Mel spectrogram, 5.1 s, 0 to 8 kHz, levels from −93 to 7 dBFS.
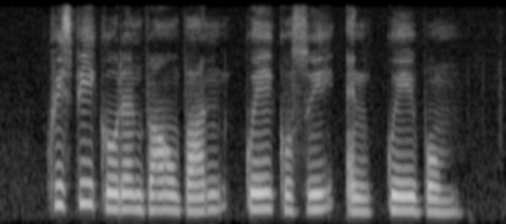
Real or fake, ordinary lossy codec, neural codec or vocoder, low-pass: fake; none; vocoder, 22.05 kHz, 80 mel bands, Vocos; 7.2 kHz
